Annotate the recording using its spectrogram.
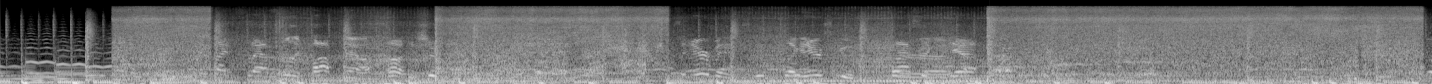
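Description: Pressure washer spraying water onto a car body, a loud hiss that grows and fades in long stretches over a steady low hum. Background music with singing runs underneath.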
